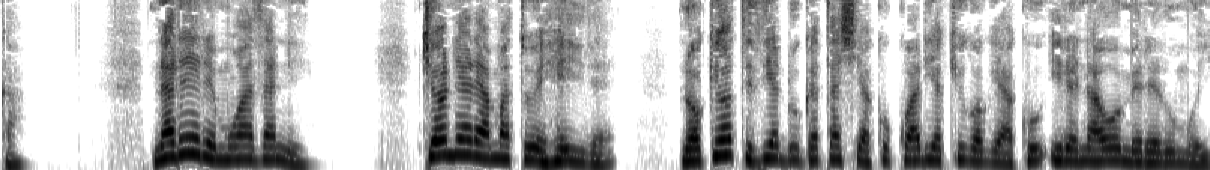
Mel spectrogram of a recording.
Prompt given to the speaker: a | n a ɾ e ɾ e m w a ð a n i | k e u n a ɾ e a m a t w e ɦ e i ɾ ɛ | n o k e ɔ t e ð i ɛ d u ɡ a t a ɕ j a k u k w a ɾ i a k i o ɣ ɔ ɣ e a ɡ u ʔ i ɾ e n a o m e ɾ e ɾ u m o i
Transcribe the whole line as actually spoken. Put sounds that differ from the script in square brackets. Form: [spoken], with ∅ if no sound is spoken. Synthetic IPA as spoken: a | n a ɾ e ɾ e m w a ð a n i | k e [ɔ] n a ɾ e a m a t w e ɦ e i ɾ ɛ | n [ɔ] k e ɔ t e ð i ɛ d u ɡ a t a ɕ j a k u k w a ɾ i a k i [u] ɣ ɔ ɣ e a [k] u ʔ i ɾ e n a o m e ɾ e ɾ u m o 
